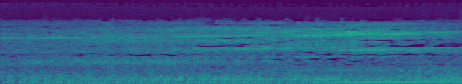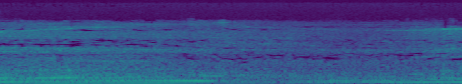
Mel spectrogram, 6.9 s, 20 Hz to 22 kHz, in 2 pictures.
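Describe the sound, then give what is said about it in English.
Buses drive out one after another in Darien, producing a steady, heavy low engine rumble that stays loud and even, then drops somewhat in level partway through. “So that's bus number 9. Slow getting out. There's number 10.”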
